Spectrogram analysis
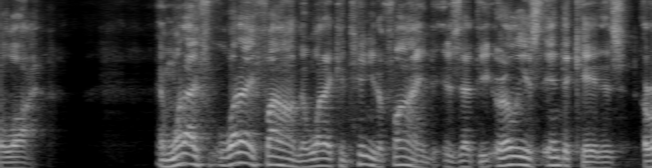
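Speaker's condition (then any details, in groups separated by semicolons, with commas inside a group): No condition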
